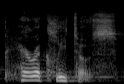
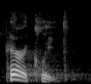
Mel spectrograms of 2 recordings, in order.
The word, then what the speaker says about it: parakletos: The ancient Greek word that we translate as comforter is pronounced parakletos, paraklete in English, parakletos.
